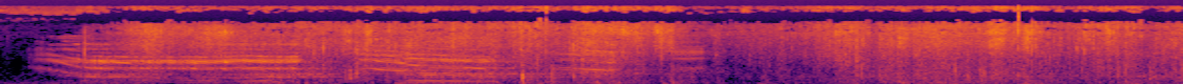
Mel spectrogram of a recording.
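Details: Red deer stag roaring during the rut (rykowisko), one long harmonic-rich bellow of about two seconds followed by a second, falling roar, then quieter grunting as the call fades; steady outdoor background hiss.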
